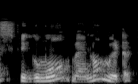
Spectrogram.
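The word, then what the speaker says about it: sphygmomanometer: की मदद से नापते हैं वो कहलाता है स्फिग्मोमैनोमीटर। ठीक है, तो स्पेलिंग थोड़ा ध्यान से देखेंगे, इसकी बहुत बार बच्चे स्पेलिंग गलत लिखते हैं, तो इसको प्रोनाउंस भी सही तरीके से करेंगे, स्फिग्मोमैनोमीटर।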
